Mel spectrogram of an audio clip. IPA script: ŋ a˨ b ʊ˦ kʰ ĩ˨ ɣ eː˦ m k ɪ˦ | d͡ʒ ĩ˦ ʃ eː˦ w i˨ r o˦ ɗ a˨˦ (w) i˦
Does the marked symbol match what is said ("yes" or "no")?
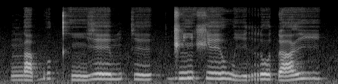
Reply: no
